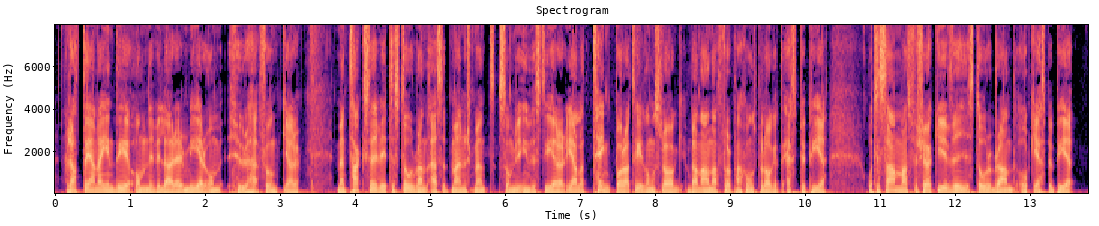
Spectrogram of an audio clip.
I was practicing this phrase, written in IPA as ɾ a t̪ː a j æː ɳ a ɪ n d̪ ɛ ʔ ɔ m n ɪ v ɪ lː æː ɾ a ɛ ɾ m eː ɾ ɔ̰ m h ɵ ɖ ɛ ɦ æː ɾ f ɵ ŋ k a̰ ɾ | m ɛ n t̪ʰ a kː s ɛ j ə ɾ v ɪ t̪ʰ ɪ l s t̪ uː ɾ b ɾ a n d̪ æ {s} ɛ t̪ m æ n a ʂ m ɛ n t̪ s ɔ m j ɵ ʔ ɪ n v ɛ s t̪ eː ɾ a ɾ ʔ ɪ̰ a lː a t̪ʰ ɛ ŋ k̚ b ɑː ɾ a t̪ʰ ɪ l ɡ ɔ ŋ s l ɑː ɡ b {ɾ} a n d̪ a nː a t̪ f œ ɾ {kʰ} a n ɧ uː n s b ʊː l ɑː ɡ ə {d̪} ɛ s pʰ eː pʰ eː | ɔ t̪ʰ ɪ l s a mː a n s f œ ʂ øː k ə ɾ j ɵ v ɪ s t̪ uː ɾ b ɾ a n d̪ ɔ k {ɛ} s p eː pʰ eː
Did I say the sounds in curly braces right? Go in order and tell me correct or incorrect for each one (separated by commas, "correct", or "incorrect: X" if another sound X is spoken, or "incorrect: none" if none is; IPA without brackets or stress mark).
correct, incorrect: l, incorrect: pʰ, incorrect: t̪, correct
